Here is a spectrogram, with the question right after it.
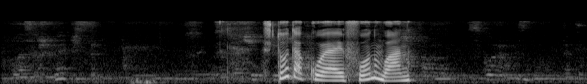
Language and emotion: Russian, neutral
